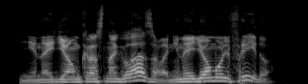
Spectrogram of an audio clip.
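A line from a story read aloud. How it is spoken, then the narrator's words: Grumble. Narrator (Russian): проворчал Харальд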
